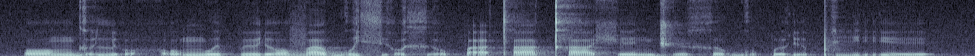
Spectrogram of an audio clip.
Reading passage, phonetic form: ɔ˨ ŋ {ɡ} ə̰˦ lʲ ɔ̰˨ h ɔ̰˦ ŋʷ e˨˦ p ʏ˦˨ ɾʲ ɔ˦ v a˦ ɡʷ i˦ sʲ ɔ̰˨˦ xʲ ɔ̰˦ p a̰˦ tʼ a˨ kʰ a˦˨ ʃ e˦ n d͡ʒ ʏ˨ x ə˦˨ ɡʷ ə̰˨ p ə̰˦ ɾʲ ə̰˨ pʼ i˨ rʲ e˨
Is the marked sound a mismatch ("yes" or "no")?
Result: no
